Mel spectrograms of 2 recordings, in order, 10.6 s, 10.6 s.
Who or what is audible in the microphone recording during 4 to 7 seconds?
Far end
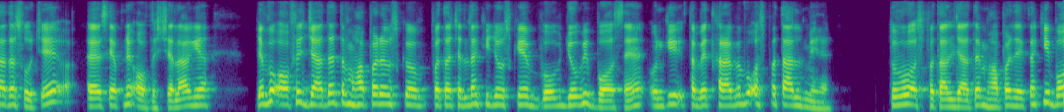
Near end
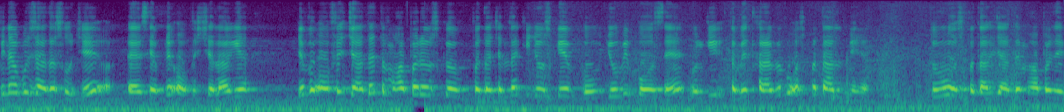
echo only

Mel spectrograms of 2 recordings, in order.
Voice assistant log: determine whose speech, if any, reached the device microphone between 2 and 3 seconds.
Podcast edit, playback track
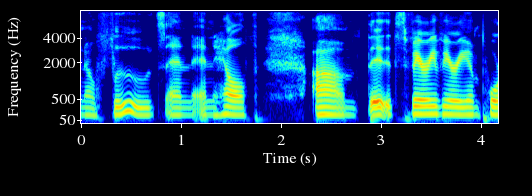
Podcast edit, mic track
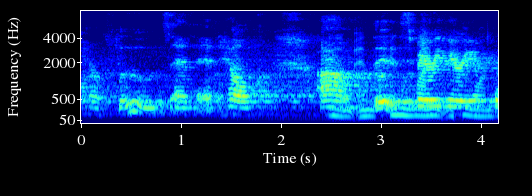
both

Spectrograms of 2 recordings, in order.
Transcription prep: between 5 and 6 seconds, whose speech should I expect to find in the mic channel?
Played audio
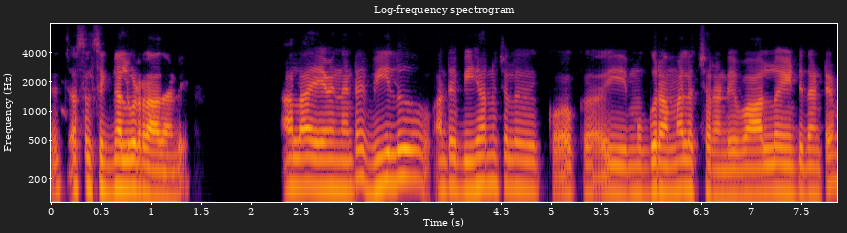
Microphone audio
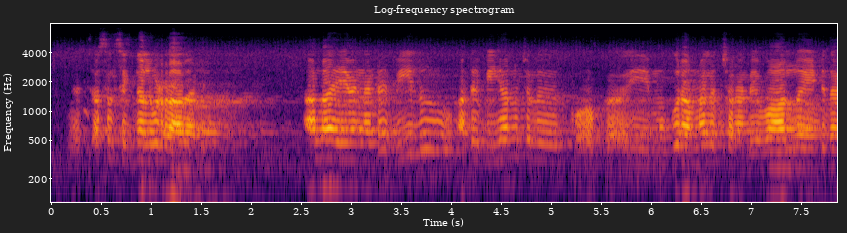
echo only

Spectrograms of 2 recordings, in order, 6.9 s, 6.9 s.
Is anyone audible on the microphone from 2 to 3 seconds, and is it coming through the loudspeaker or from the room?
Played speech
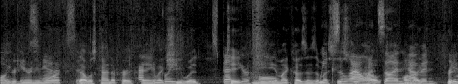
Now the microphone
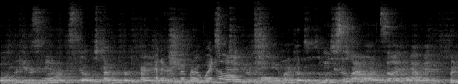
both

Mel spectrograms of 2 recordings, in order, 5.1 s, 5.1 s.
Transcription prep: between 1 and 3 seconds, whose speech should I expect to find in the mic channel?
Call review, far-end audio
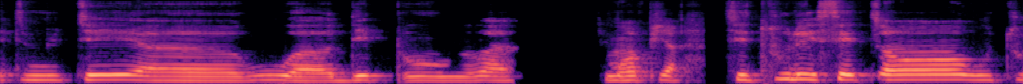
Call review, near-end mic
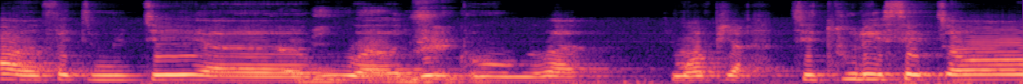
both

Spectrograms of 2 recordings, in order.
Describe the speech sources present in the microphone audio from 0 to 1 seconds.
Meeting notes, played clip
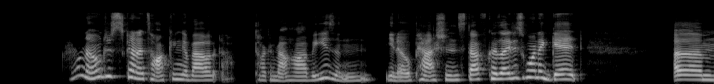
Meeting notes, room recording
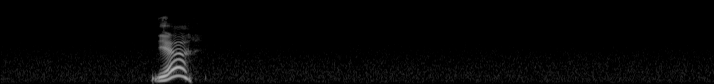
neither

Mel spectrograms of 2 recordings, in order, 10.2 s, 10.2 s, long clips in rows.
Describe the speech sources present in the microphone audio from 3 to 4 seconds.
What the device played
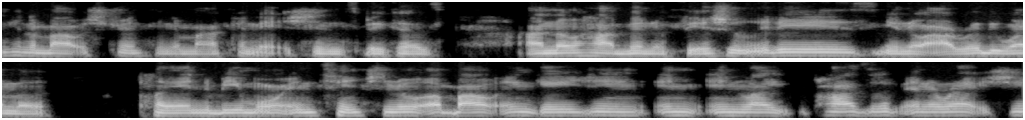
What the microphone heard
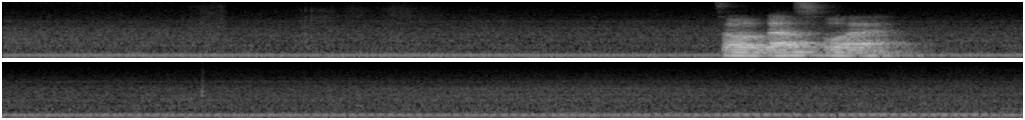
user only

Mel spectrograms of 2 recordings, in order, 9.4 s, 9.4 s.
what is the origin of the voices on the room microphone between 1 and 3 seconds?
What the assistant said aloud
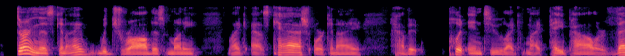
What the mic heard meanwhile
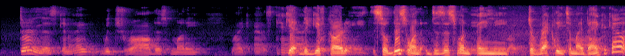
echo only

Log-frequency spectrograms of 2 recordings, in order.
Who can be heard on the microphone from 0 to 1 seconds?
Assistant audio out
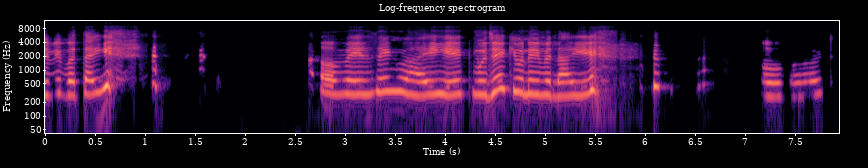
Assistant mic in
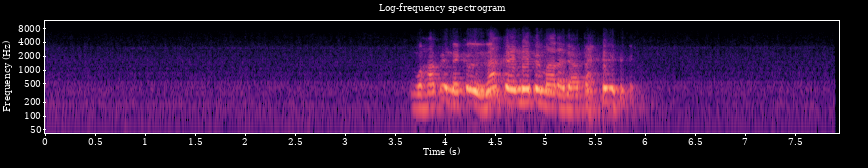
neither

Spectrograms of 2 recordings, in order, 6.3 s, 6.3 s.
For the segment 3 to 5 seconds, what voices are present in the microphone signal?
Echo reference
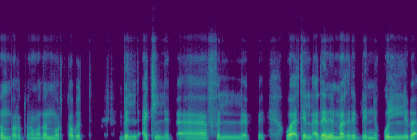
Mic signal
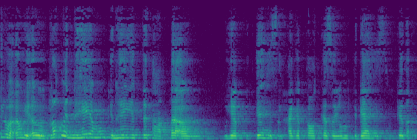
user only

